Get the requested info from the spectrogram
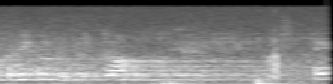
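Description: A faint, drawn-out voice through a microphone and loudspeaker, with a steady hum, and a sharp click shortly before the end.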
